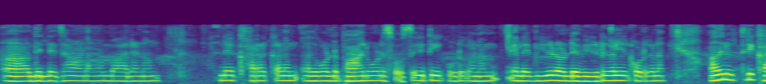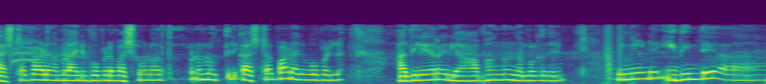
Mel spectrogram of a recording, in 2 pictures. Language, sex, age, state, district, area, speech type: Malayalam, female, 18-30, Kerala, Pathanamthitta, rural, spontaneous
